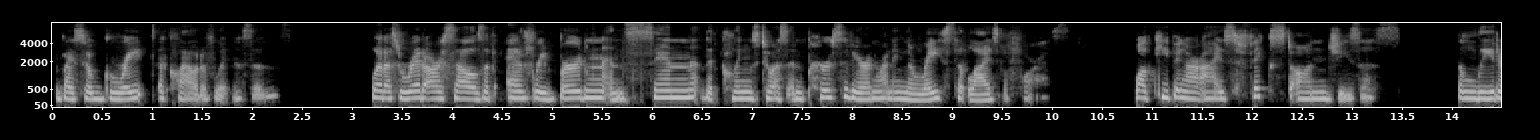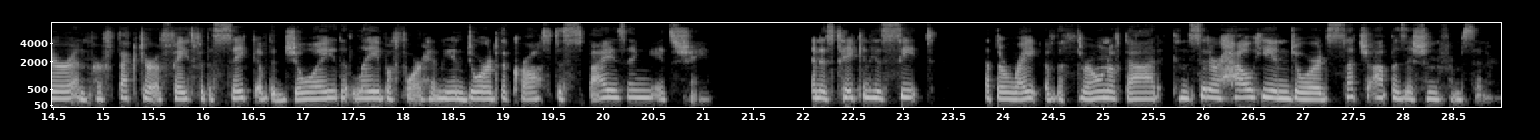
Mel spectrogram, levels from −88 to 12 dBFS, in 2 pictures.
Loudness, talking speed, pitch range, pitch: -21 LUFS, 170 wpm, 200-230 Hz, 210 Hz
